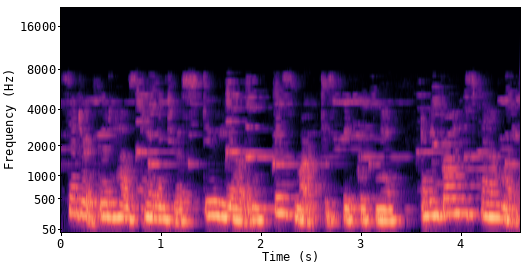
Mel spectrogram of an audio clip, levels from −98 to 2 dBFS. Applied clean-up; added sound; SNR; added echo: classical method WPE with log-MMSE.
